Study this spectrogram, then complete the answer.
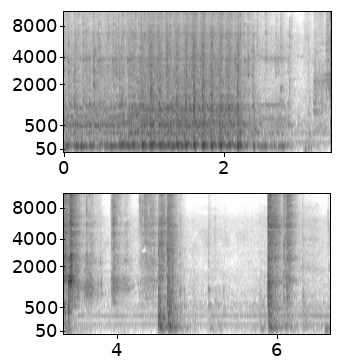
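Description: A domestic sewing machine stitches a fabric face mask along a pattern outline, giving a steady close whirring run for about three seconds before stopping, then a few sharp handling clunks and clicks follow in near silence.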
